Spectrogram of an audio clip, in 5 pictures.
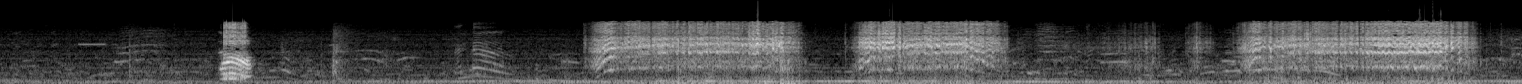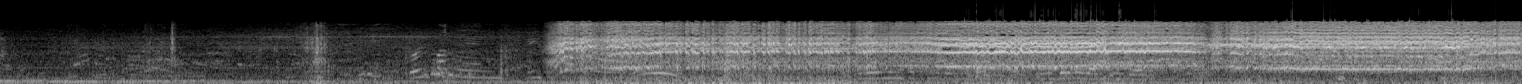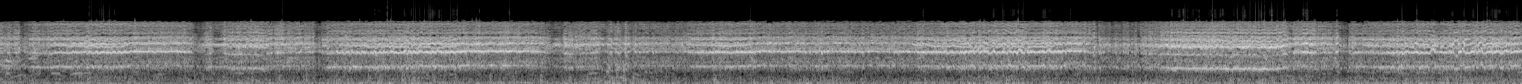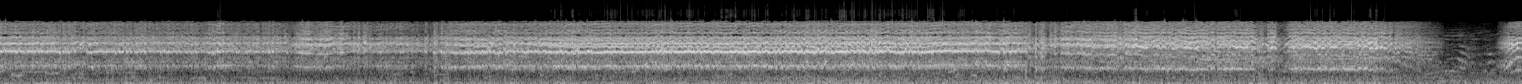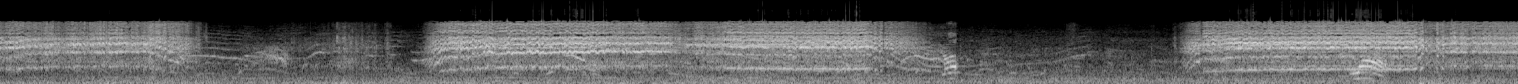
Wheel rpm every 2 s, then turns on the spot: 0, 0, 10, 180, 120, 20, 130, 90, 0, 10, 100, 230, 220, 220, 210, 220, 220, 220, 230, 230, 210, 210, 220, 230, 230, 220, 210, 220, 220, 170, 110, 90, 40, 200, 200, 30, 60, 210.
10-12 14-16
